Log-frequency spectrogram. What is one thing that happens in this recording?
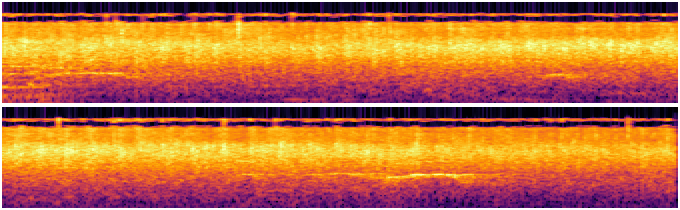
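A crowd applauds steadily in a large echoing hall.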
